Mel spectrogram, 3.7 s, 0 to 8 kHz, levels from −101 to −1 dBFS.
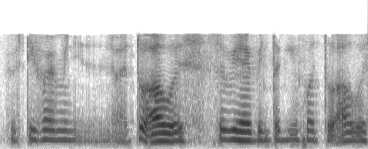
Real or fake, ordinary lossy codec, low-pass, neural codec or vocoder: real; AAC, 16 kbps; 7.2 kHz; none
